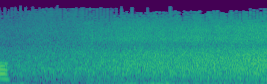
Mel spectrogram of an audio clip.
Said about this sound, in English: I'll just wait for some nice texture in the waves. Here we go.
